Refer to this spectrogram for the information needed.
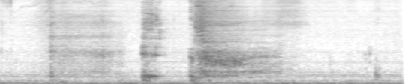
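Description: An adult man burps several times in a row, with low, throaty, rumbling bursts of swallowed air.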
